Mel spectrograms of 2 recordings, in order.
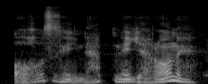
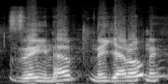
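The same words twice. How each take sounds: First: زینب نگرانه whispered, much softer. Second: نگرانه cried out high and loud; anguished outcry. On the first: Habib telling the companions in secret, whispered. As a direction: breathe it as a secret. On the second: Nafe crying that Zeinab is worried, loud. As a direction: wail زینب نگرانه at full voice. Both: Acted.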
